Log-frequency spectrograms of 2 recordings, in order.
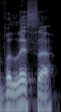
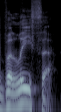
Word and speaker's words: Valisa: Uh I said I thought it was Valissa. She says no, it's Valisa.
